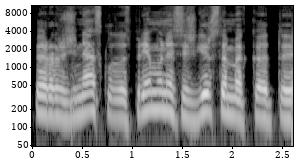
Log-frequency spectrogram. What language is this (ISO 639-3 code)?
lit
